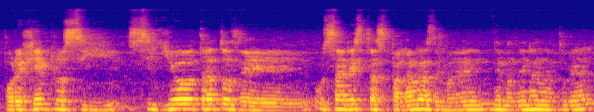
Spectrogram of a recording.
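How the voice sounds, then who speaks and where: A man teaching a language lesson, repeating each word slowly and breaking it into syllables. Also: a little high, steady tone. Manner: repeats words syllable by syllable, deliberate. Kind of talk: slow pronunciation lesson. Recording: echoey room with faint ambient noise.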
